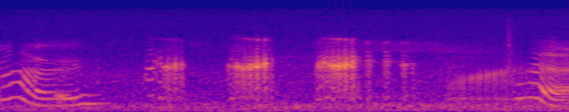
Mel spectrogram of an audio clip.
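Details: A very small frog calling by a river in the Midi-Pyrenees, southern France, its throat seen swelling: bird-like whistled notes sliding steeply downward, separated by short bright buzzy bursts, with people's voices in the background.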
